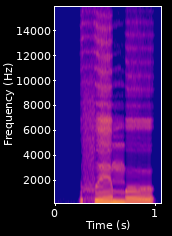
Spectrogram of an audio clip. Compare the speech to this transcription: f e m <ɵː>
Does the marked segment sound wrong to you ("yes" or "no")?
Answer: no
